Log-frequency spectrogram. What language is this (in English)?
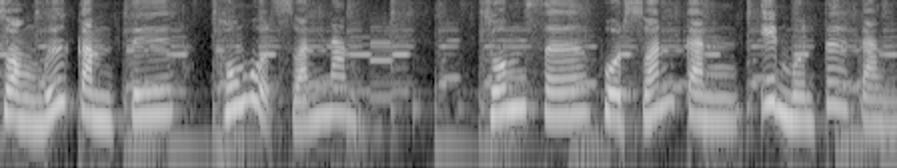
Thai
